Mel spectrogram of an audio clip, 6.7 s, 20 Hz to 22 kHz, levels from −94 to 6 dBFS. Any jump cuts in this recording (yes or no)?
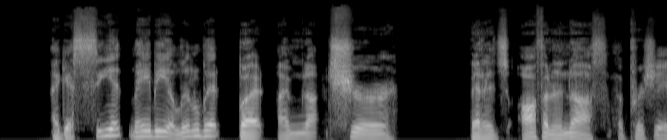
yes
